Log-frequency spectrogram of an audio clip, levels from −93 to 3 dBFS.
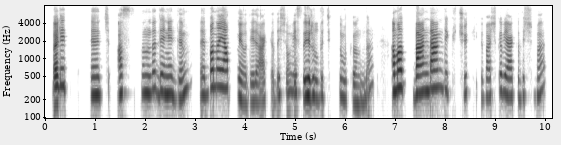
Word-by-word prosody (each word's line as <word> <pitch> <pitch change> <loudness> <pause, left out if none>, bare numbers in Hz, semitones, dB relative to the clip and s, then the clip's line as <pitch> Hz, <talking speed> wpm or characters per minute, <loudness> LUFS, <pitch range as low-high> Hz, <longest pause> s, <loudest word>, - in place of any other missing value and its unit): Böyle, 340 -1 +4 0.5
eee, 240 0 0
ç - - -24 0.2
aslında 260 +2 -6
denedim, 250 +1 -3 0.2
eee, 240 0 -8
"Bana 330 +1 +4
yapmıyor." 235 - 0
dedi 185 0 -9
arkadaşım 205 - -12
ve 130 - -5
sıyrıldı, 220 - +1
çıktı 225 +1 -15
bu 205 - -9
konuda. 185 - -13 0.3
Ama 315 +4 +7 0.2
benden 280 +6 +6
de 290 - -8
küçük, 255 0 -16 0.2
eee, 220 - -19
başka 230 +5 -9
bir 255 - -3
arkadaşıma 230 - -8
245 Hz, 135 wpm, -24 LUFS, 220-275 Hz, 0.5 s, Ama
